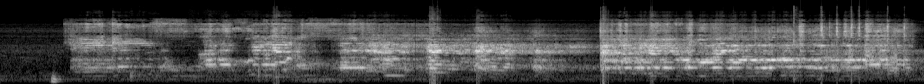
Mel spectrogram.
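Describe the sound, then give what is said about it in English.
Keith Lee's wrestling entrance music on SmackDown bursts in abruptly, loud and dense with bright, buzzy tones, then a sharp hit partway through kicks it into a fuller, more sustained stretch. “And then we hear this music.”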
